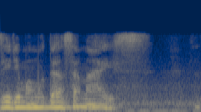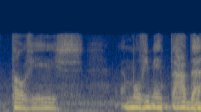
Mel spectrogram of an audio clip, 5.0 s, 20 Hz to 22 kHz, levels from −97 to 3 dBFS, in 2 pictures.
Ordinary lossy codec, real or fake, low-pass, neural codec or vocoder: none; real; 7.2 kHz; none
